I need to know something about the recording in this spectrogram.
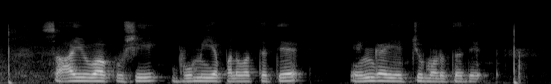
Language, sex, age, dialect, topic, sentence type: Kannada, male, 31-35, Central, agriculture, question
